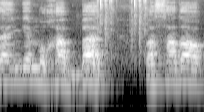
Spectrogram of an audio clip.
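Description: A man speaking, with a few short, sharp high-pitched sounds about a second in.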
